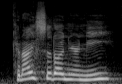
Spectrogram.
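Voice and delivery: a hint of a shy little girl asking. Little girl asks to sit.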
